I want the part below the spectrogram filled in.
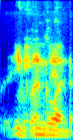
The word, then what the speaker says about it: Englund: Am I pronouncing England. – Yeah. Oh, so just like the country pronunciation.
